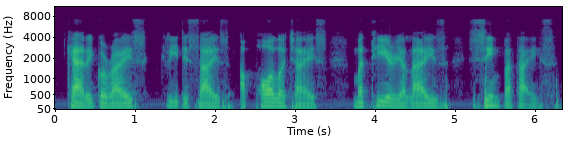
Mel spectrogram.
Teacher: The last syllable, specifically the IZE ending, does not receive the primary stress.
